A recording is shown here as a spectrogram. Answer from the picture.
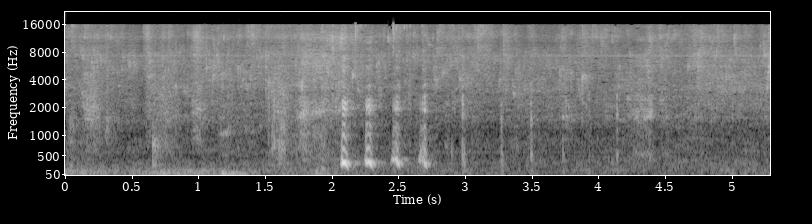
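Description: Eggs and sausages sizzling in oil in frying pans on a gas stove. About two seconds in there is a short burst of laughter, four quick 'ha's.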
